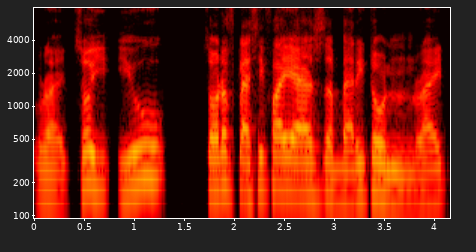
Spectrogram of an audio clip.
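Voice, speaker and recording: Male host asking stuff over a video call, fairly high voice, smooth and dry, hesitant questions. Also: a little slow, fairly bright tone, dry recording. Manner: short acknowledgements, hesitant questions. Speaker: podcast host. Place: room indoors. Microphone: studio mic in front of face.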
